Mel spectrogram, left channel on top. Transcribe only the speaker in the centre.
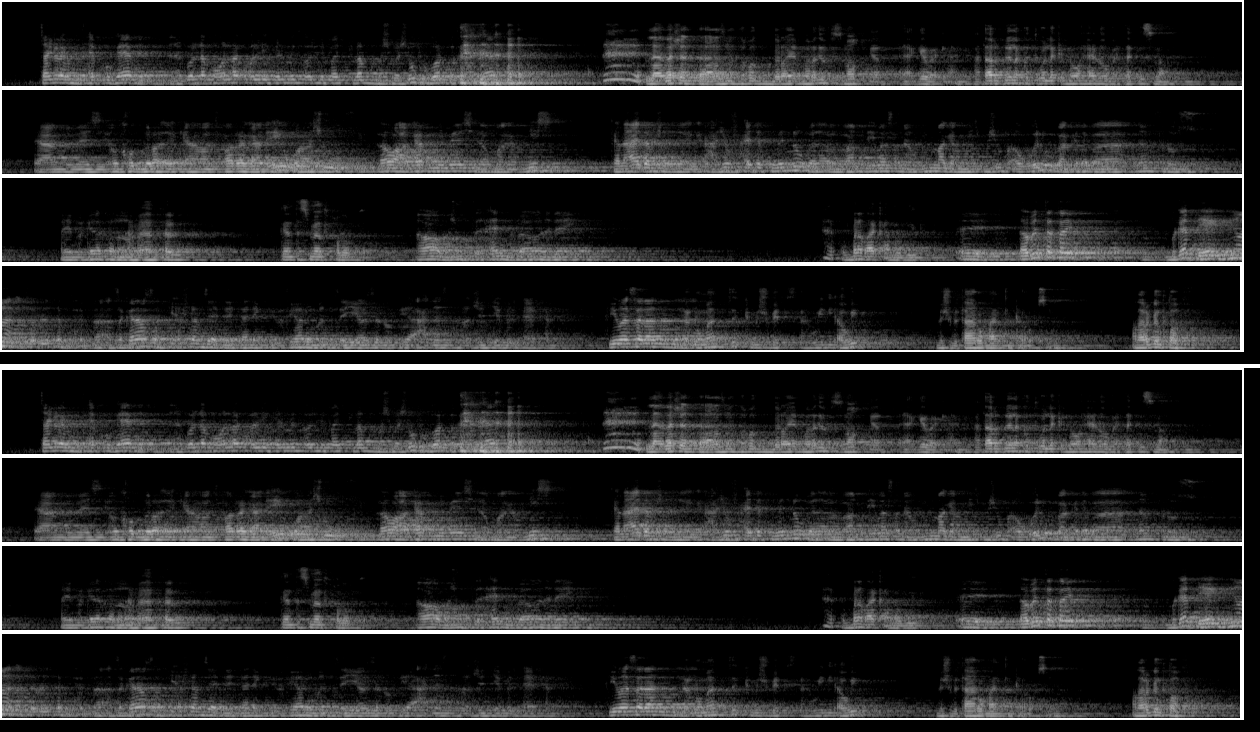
<laughs>
لا يا باشا انت لازم تاخد برايي المره دي وتسمعه بجد هيعجبك يعني هتعرف ليه انا كنت بقول لك ان هو حلو ومحتاج تسمعه
تمام حلو كده انت سمعته خلاص
ربنا معاك يا عم بيض
الرومانتك مش بيستهويني قوي مش بتاع رومانتك قوي بصراحه انا راجل طف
